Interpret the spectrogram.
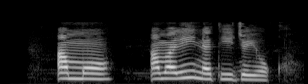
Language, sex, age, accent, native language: Uzbek, female, 19-29, Namangan, Uzbek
